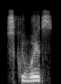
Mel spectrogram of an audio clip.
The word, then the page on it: squiz: Indian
